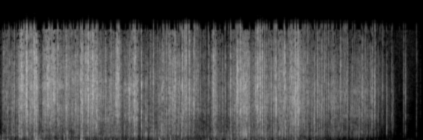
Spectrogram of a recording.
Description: crush chocolate box; sonniss gdc

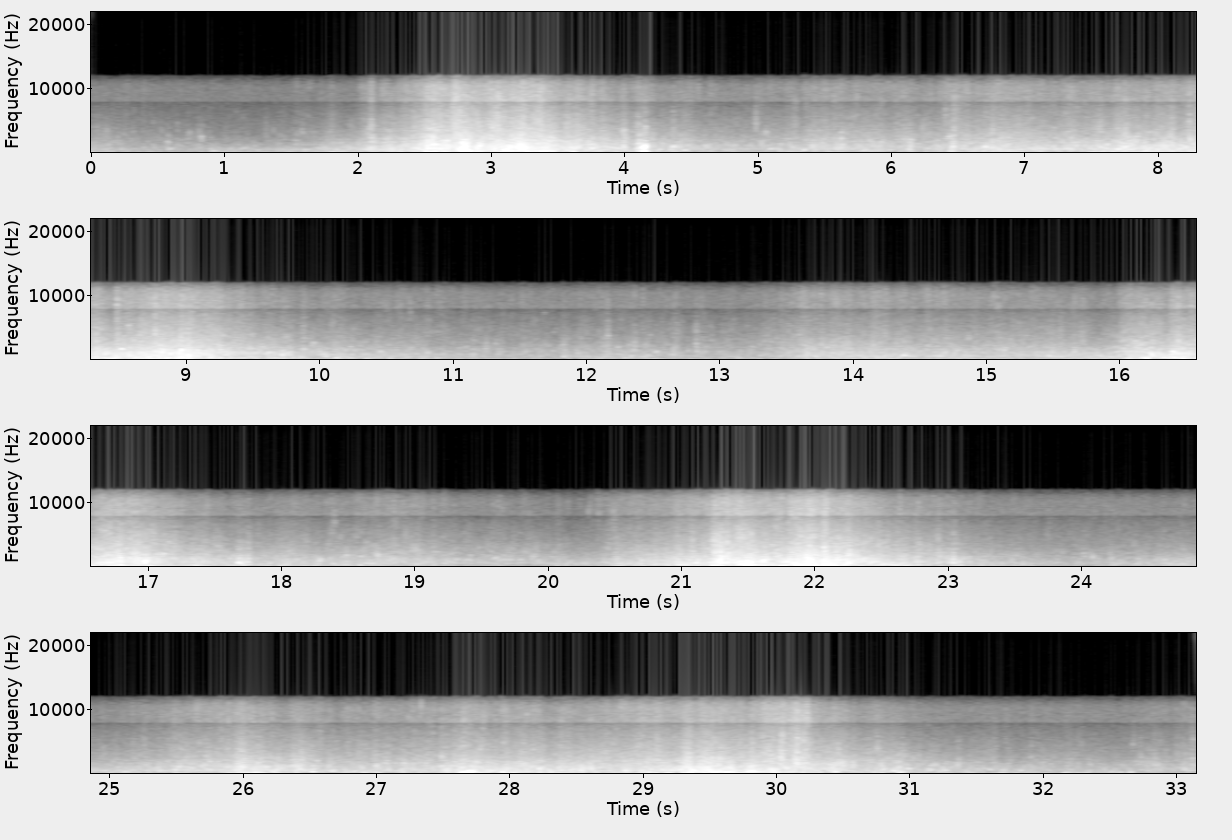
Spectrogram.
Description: sea mid waves splashing rocks close to drain; Sonniss GDC

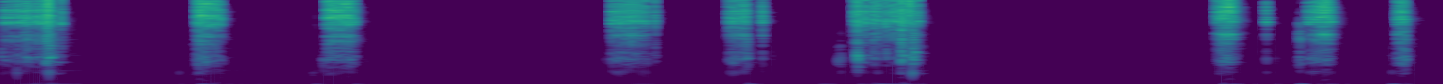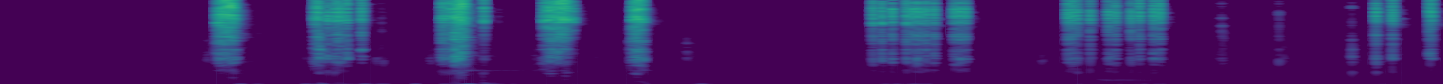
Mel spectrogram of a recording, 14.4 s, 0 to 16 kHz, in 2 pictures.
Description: camera halina h160 film advance lever mono; sonniss gdc

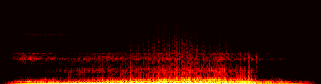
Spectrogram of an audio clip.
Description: distorted sub drone medium; sonniss gdc

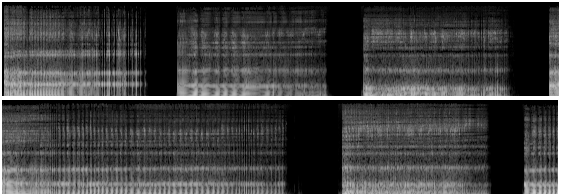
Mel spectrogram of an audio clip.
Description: burp long airy; fvtt sonniss gdc audio

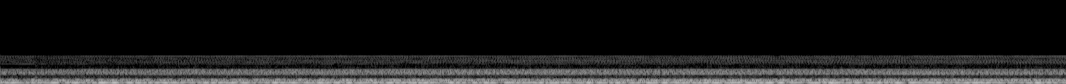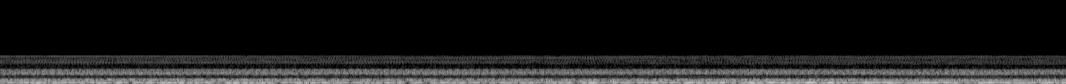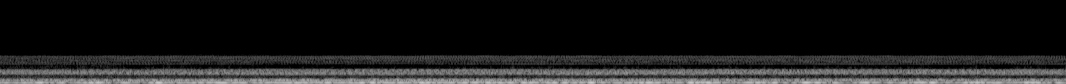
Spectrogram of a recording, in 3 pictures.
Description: interior tones; sonniss gdc

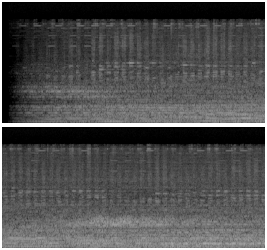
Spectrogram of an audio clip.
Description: atmospheric dark fluttering darkness; sonniss gdc

